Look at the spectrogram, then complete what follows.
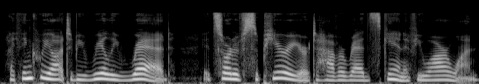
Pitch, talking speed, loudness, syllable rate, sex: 220 Hz, 265 wpm, -17 LUFS, 6.0 syllables/s, female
